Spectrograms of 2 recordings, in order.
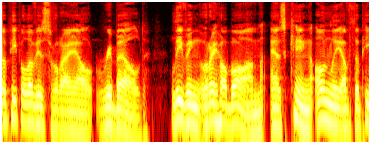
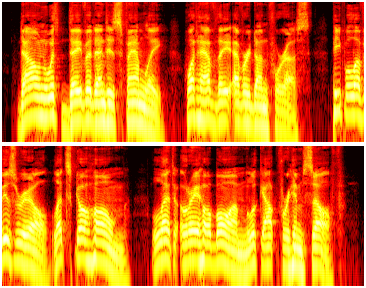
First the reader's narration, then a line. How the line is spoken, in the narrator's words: When the people saw that the king would not listen to them, they shouted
